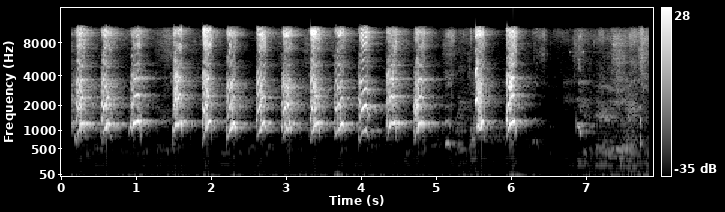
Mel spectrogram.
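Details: Dog barking in a rapid series of about fifteen sharp, bright barks over six seconds, roughly two or three per second, followed by a short pause and faint softer sounds at the end.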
